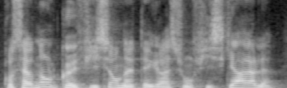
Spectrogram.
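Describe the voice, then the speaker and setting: A man's voice: on the high side, quick pace. A man delivering a scripted explanatory lecture in a formal, didactic way, stressing each point as he lists it. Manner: formal, didactic, emphatic enumeration.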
